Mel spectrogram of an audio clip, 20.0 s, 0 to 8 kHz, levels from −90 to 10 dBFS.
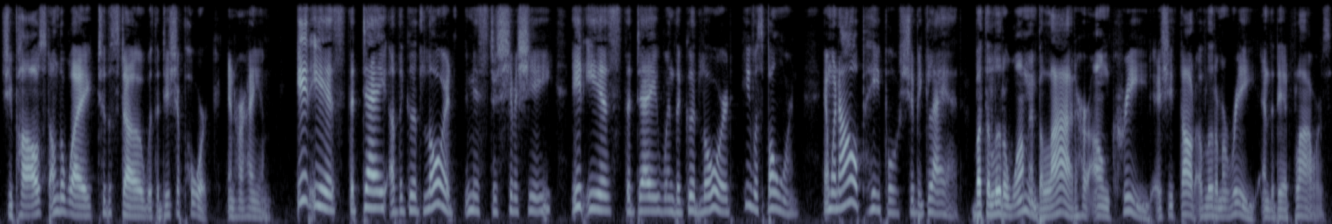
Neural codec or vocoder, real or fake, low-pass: none; real; 7.2 kHz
